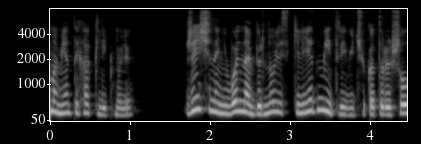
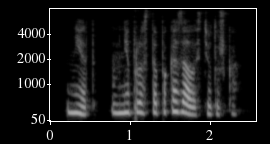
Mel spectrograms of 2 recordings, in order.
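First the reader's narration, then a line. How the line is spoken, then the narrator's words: Relieved quiet exhale. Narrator (Russian): С облегчением выдохнув, тихо произнесла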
